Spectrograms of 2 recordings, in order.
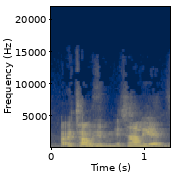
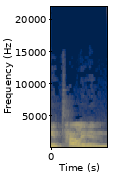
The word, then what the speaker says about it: Italian: But when, instead of saying Italian, they'll say Italian.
